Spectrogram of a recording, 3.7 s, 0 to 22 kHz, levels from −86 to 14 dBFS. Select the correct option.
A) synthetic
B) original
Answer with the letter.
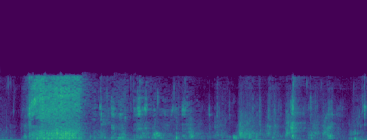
B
